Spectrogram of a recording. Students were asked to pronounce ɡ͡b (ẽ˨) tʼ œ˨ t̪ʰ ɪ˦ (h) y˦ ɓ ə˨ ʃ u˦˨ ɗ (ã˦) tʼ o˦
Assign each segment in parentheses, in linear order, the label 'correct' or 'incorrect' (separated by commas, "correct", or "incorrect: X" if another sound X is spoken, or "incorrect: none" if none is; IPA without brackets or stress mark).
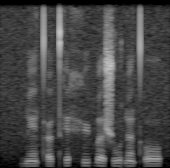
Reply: correct, correct, incorrect: ə̃˦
